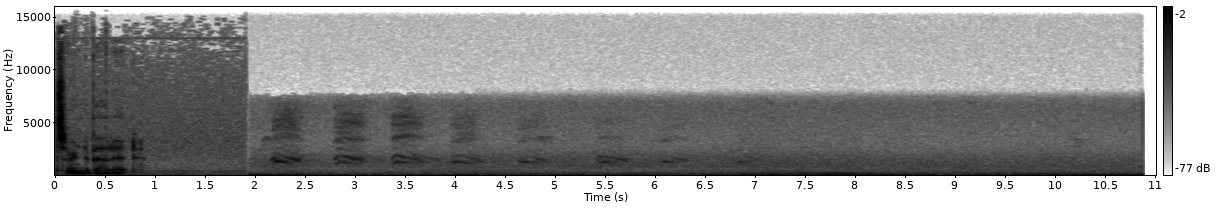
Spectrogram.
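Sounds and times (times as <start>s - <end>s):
bird calling: 2.1s - 7.0s.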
